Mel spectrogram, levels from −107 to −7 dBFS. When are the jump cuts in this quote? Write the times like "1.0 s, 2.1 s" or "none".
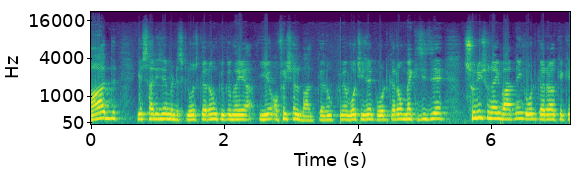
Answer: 3.8 s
